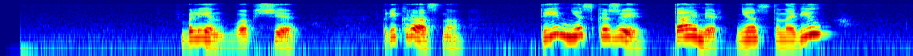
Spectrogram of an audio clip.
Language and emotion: Russian, neutral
